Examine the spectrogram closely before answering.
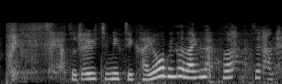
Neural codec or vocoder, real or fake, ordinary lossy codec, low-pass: codec, 16 kHz in and 24 kHz out, 0.6 kbps, FocalCodec, streaming, 2048 codes; fake; MP3, 64 kbps; 7.2 kHz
